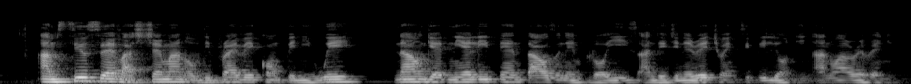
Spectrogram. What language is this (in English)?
Nigerian Pidgin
